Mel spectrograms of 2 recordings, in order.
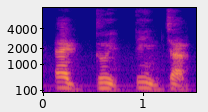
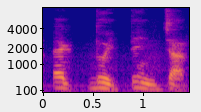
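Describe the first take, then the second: No difference in how they are said.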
